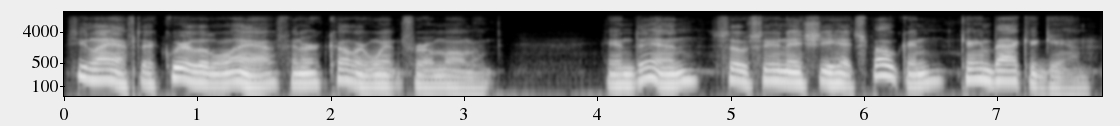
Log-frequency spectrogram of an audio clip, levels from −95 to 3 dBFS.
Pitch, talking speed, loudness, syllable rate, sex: 135 Hz, 185 wpm, -16 LUFS, 4.4 syllables/s, male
